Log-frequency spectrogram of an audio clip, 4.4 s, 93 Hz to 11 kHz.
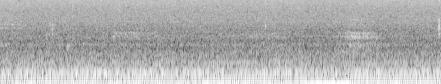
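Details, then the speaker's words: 1992-1996 Lexus SC300/SC400 just after ECU install or battery reconnect: low idle rumble with a slightly uneven pulse; fuel trims were cleared and the ECU is relearning, expected to stabilize after a few minutes. "this is basically your ECU has to relearn the vehicle um you're clearing out the the memory of the ECU the the fuel Trims and everything else and after a few minutes it should stabilize start running"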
